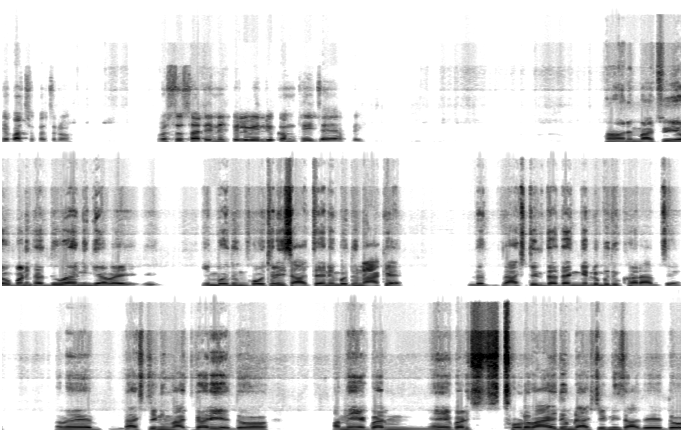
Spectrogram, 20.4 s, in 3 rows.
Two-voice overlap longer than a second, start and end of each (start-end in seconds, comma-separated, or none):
none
